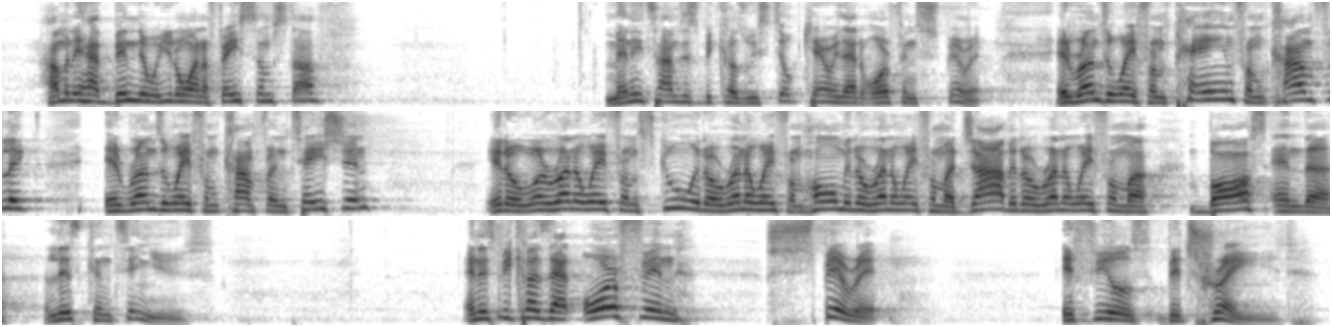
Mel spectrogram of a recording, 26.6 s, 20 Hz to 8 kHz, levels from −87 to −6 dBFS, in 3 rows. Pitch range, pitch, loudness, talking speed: 160-205 Hz, 190 Hz, -26 LUFS, 160 wpm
